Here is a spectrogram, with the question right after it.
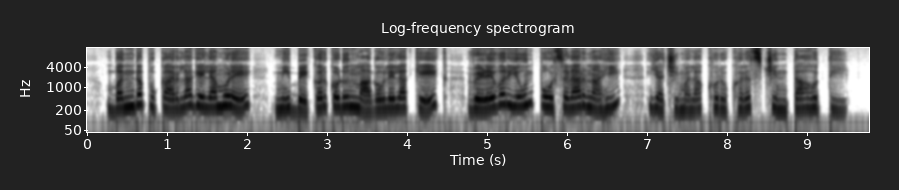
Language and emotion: Marathi, fearful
